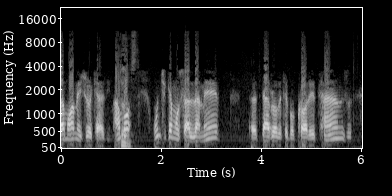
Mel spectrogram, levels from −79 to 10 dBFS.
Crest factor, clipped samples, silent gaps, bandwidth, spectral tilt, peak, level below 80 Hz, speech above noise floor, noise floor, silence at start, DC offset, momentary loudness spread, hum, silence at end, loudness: 14 dB; under 0.1%; none; 11 kHz; -6 dB/octave; 0 dBFS; -46 dBFS; 37 dB; -50 dBFS; 0 s; under 0.1%; 10 LU; none; 0.25 s; -13 LUFS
